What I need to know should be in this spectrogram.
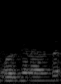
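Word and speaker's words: Muruganantham: Arunachalam Muruganandan.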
